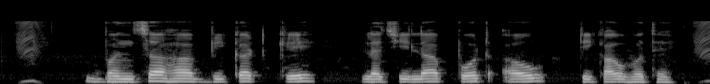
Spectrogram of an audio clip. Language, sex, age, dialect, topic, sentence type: Chhattisgarhi, male, 18-24, Western/Budati/Khatahi, agriculture, statement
